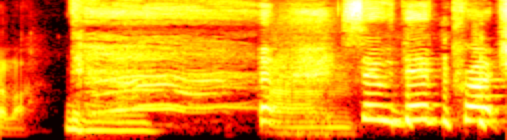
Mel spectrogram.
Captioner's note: wheezes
